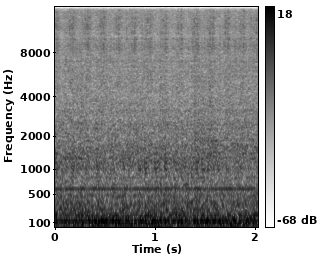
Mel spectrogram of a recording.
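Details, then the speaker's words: Clothes dryer after cleaning the squeaking drum support wheel with alcohol: steady, even low drum rumble with faint constant motor hum and no squeak; normal operation after repair. "turn it on and see how it sounds she's quiet and she's spinning"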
